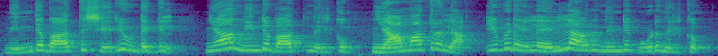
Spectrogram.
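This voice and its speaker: A woman's voice: high-pitched, animated, fast. A woman voicing a concerned elder brother who questions in a firm, protective way.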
